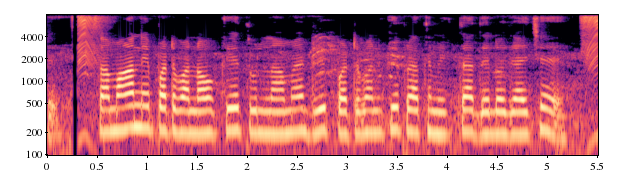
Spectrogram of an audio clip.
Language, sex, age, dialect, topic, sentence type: Maithili, female, 36-40, Angika, agriculture, statement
